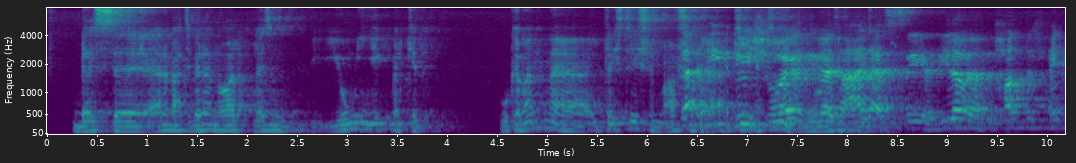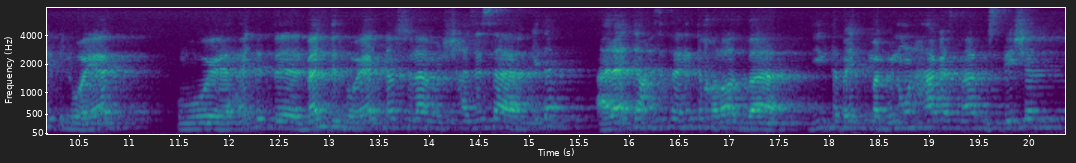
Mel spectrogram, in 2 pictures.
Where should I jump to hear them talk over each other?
6.3 s

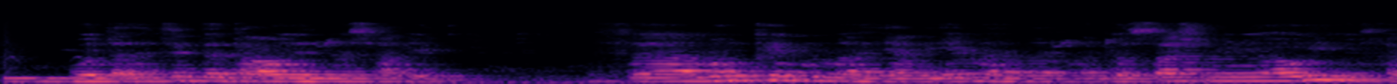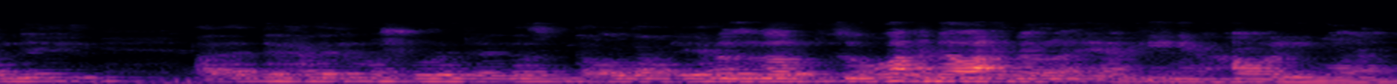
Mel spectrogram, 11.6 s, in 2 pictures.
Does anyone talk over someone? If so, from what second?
8.7 s

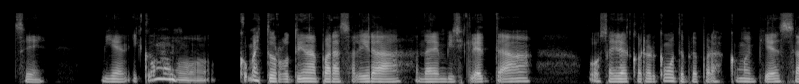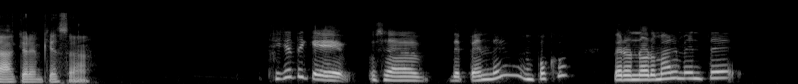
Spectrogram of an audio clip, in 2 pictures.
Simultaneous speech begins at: none

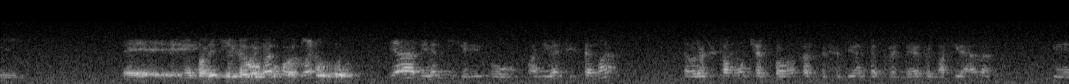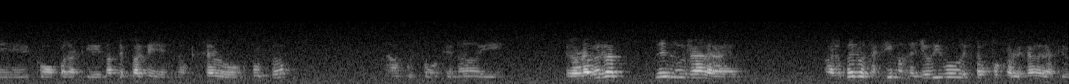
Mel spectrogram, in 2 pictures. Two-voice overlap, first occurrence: 1.7 s

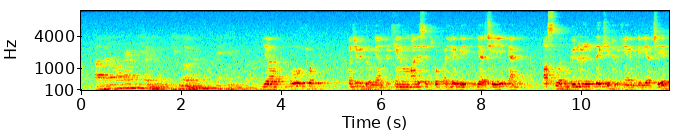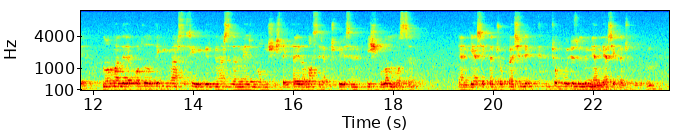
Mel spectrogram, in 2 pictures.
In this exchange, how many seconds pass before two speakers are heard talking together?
none

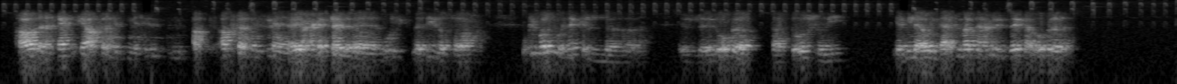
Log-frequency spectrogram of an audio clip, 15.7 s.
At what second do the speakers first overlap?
3.9 s

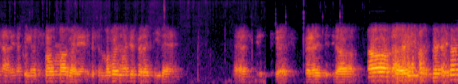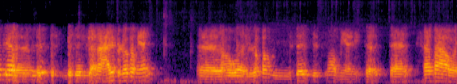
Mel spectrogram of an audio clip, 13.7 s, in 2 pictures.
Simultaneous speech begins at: 5.5 s

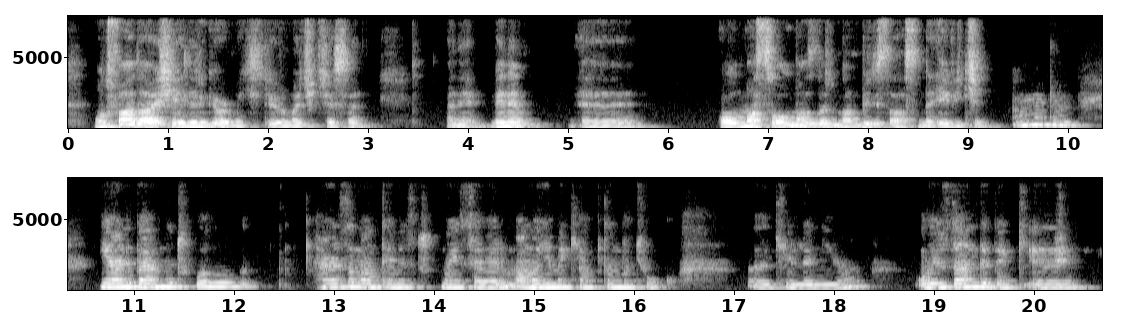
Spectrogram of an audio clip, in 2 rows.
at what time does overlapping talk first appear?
none

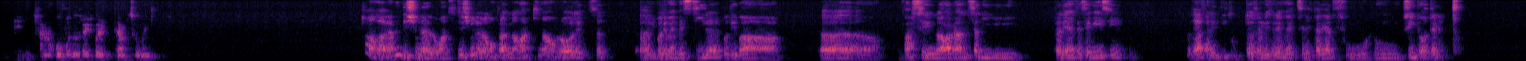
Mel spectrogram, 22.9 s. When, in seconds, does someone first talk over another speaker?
none

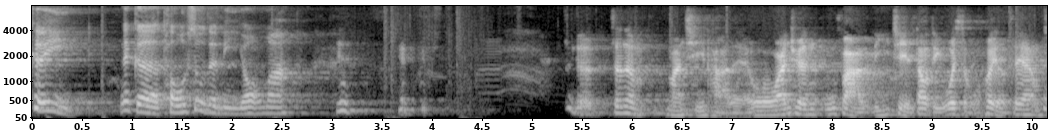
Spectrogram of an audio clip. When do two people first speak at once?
none

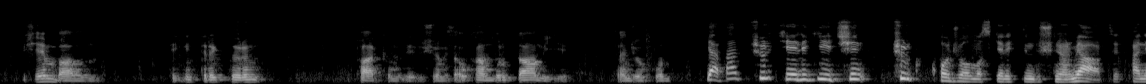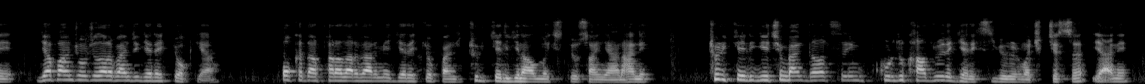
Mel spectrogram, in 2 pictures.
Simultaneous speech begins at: none

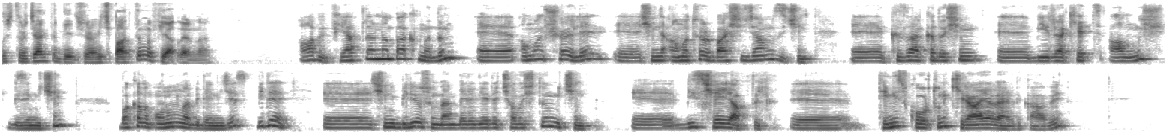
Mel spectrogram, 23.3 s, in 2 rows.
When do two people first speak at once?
none

